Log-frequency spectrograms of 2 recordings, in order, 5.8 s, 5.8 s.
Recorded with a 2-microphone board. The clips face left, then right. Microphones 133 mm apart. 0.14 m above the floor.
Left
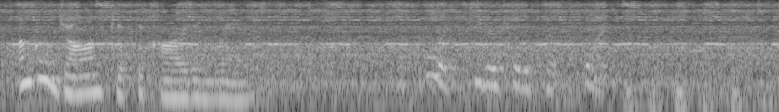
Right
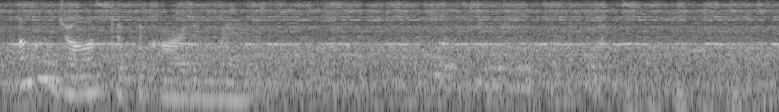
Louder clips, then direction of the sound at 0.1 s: Left 4 dB; 25° left (ahead or behind).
